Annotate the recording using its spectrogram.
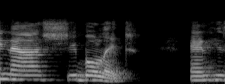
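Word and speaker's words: שיבולת: And they said to him, say na shibolet. And he said, shibolet. And he was not prepared to pronounce it properly.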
